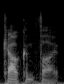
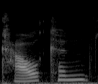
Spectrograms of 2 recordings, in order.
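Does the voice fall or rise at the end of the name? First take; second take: fall; rise. First: The pitch falls at the end, like a statement. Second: The pitch rises at the end, like a question. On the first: The speaker is confident of the name. The speaker calls it right. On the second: The speaker is unsure of the name. The speaker calls it wrong.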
